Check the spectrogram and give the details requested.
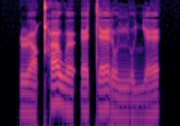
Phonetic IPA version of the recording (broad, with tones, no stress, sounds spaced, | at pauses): ɭ œ˨˩˦ qʰ ɯ˧˥˧ w œ˥ ʔ ɛ˧˥ t ɛ˧˥˧ ɾ o˨ ɲ o˨ ʎ ɛ˧˥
